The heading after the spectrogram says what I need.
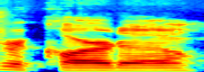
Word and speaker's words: Ricciardo: It's Ricardo. Oh. The second I is silent.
